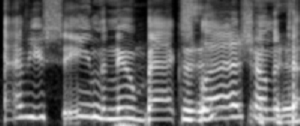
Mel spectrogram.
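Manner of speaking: put-on high, sweet old-lady voice; grandma voice. Grandson imitates grandma asking about her painting, high and sweet. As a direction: mimic a frail grandma showing off. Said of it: "She's like".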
